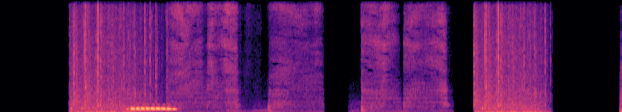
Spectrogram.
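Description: A single short dove coo about a second in, the loudest sound. Around it are several separate bursts of paper rustling as the pages of a large book are turned.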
